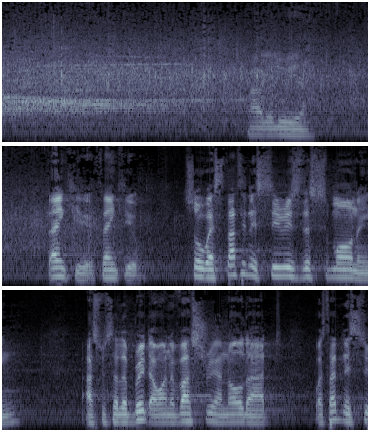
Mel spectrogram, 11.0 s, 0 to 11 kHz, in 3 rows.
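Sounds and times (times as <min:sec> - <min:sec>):
audience applause: 0:00.0 - 0:05.4
speech: 0:02.5 - 0:03.2, 0:04.1 - 0:07.6, 0:08.2 - 0:10.9.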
